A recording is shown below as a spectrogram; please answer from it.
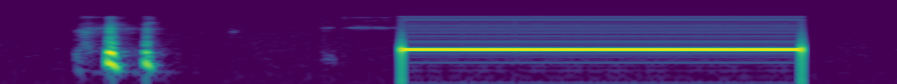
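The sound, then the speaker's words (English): A steady telephone dial tone sounds for about two seconds while someone dials out on a call. It plays alone at an even loudness and is preceded by a couple of brief, faint short sounds. “But I'm going to try this dialing out thing.”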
